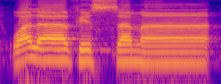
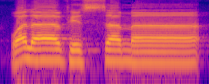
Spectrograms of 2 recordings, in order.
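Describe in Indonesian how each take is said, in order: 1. Hamzah di akhir itu lemah dan hampir tidak terdengar. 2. Hamzah di akhir itu lemah dan hampir tidak terdengar.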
